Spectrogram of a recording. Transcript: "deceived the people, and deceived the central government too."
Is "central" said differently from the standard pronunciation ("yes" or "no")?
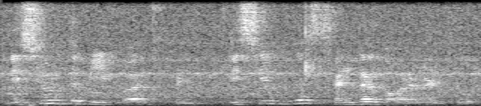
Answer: yes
